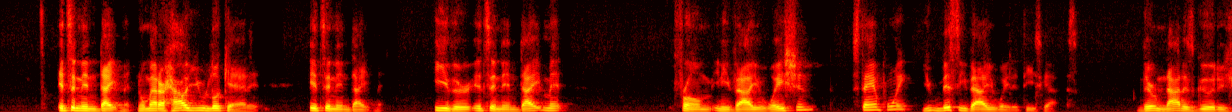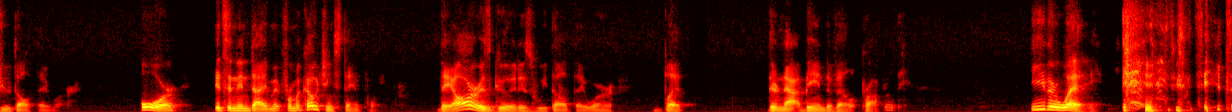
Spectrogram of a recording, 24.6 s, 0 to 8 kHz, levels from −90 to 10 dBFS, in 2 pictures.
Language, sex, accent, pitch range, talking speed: English, male, American, 115-150 Hz, 145 wpm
